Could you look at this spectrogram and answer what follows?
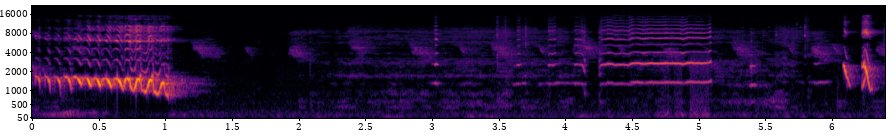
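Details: Black-naped oriole singing in the teler style: a loud harsh descending rattle of rapid notes, then quiet scratchy sounds and a sustained nasal, mewing tone with a brief final burst.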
